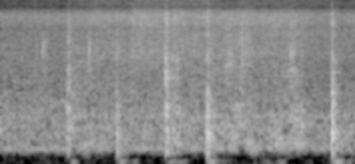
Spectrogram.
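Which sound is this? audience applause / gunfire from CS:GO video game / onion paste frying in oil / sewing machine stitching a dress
onion paste frying in oil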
